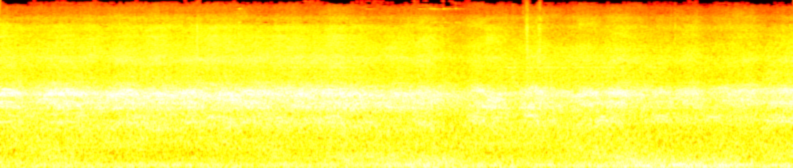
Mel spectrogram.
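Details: Mobbing crows at Matara, Sri Lanka, defending a struggling crow from a dog. A sustained wall of raucous, overlapping caws continues throughout, with heavy low-pitched rumble from nearby traffic.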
